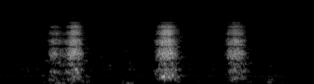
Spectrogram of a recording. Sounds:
Sniff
